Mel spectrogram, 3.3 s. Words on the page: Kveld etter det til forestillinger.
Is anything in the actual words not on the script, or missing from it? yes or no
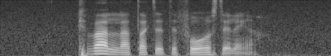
no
